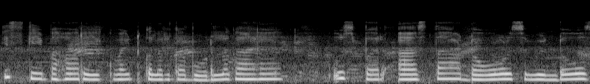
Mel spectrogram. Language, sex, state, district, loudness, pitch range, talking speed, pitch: Hindi, female, Punjab, Fazilka, -15 LUFS, 225-245 Hz, 150 wpm, 235 Hz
